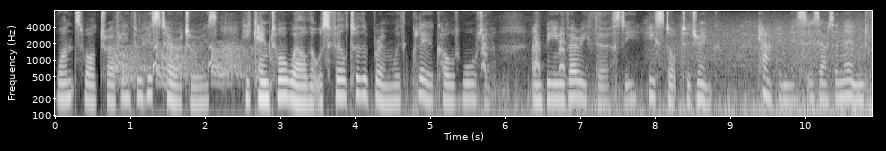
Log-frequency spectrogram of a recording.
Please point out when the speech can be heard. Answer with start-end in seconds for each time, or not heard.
0.0-10.8.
